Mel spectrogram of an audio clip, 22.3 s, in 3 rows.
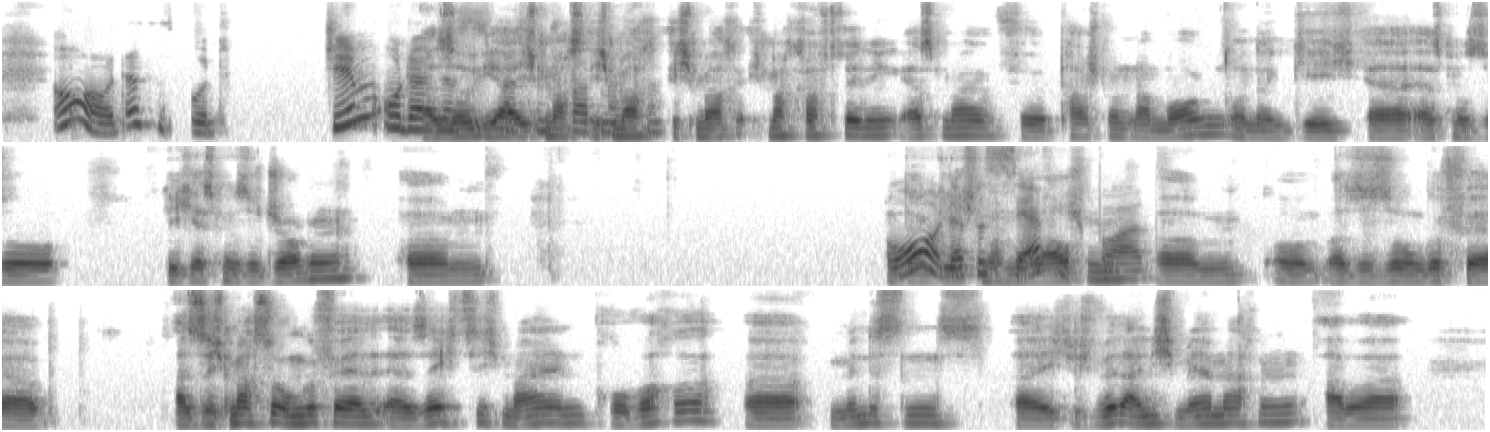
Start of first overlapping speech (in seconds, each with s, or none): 2.1 s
